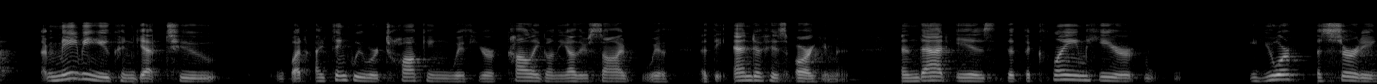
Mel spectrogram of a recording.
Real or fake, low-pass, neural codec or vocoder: real; 7.2 kHz; none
